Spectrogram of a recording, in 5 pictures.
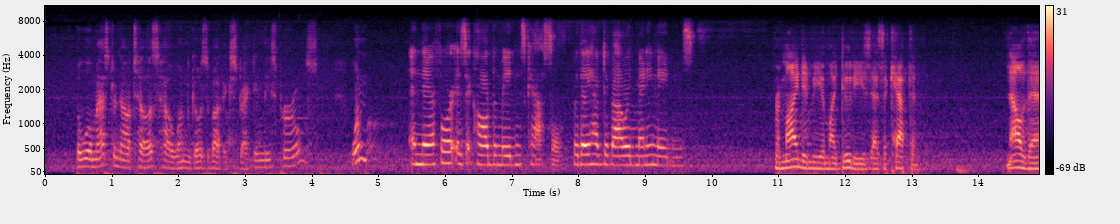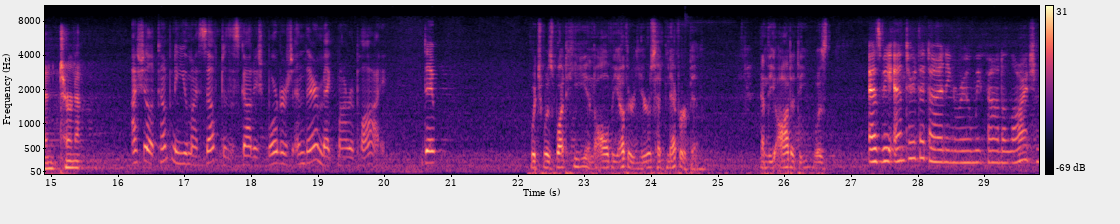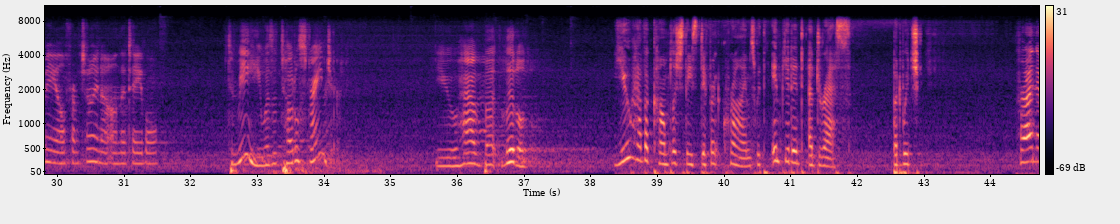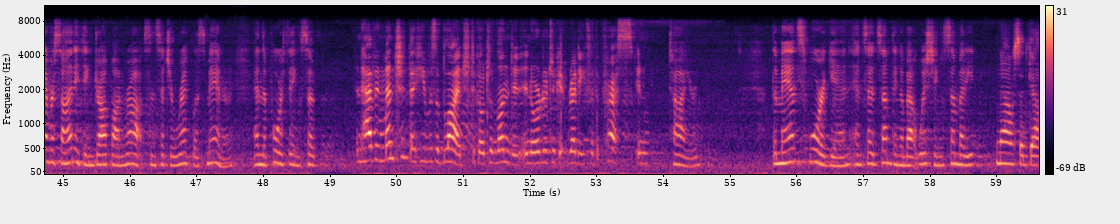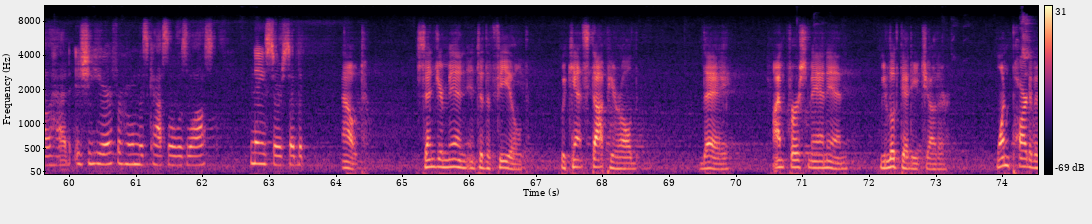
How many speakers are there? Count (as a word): ten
